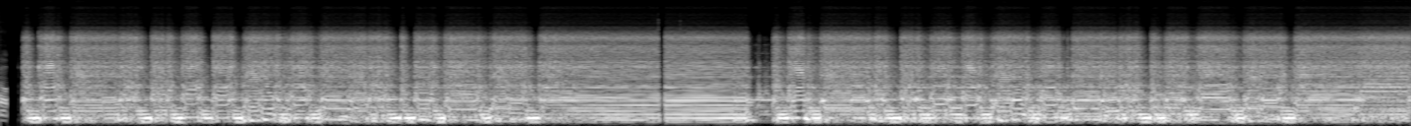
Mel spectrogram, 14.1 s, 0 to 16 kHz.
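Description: High-gain distorted electric guitar riffing through a Peavey 5150 tube amp head, close-miked on a Bogner cabinet's V30 speaker. It plays continuously, with a brief break a little past halfway.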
